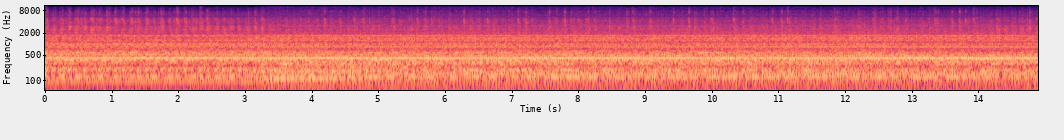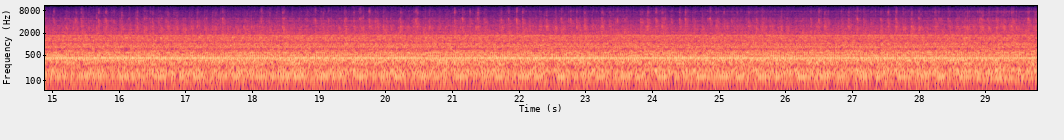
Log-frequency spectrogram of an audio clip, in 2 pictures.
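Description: Metal lathe running with a carbide-tipped tool taking a turning pass along a bar, a steady machine hum and whine; a deeper hum joins about three seconds in. The cut has not yet cleaned up the whole circumference of the bar.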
